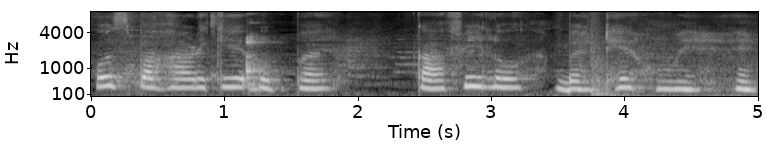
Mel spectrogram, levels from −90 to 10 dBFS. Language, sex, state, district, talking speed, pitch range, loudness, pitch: Hindi, female, Madhya Pradesh, Dhar, 105 wpm, 240-285 Hz, -17 LUFS, 265 Hz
